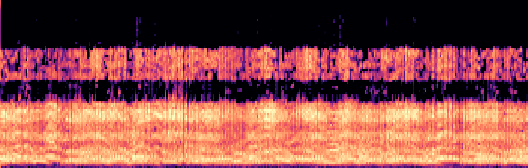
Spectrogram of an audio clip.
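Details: Demoiselle crane, or koonj: many birds calling at once in a steady wall of rough, trumpeting honks with no pause, with individual notes blurred together throughout.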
